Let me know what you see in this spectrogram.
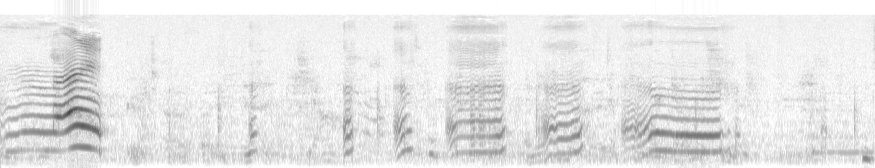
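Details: Hiccups.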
